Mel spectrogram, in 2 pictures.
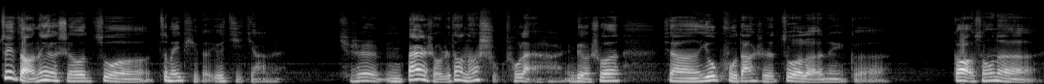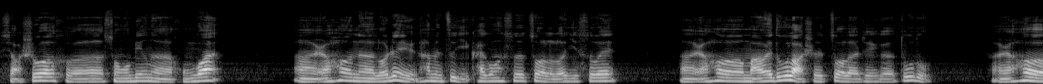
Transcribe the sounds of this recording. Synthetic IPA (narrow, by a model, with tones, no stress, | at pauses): t͡swe˥˩ɪt͡sɑ˨˩ʊna˥˩ɪɡə˩ʂɻ̩˧˥xo˧ʊt͡swɔ˥˧t͡sɹ̩˥˩me˧˥ɪt̪ʰi˨˩d̪ə̰˦jo̰˧˥ʊt͡ɕi˨˩t͡ɕja̰˥nə˧ | t͡ɕʰi˧˥ʂɻ̩˧˥n̩i˨˩pa˥n˧ʂɻ̩˧˥˩ʊʈ͡ʂɻ̩˥t̪ʰo˥˩nɤ˧˥ŋʂu˨˩ʈ͡ʂʰu˥la˧˥ɪxa˧n˧˩pi˨˩ɻu˥ʂwɔ˥ | ɕjɑ˥˧ŋjo˥ʊkʰu˥˩t̪ɑ˥ŋʂɻ̩˧˥t͡swɔ˥˩lə˩ne˥˩ɪɡ̥ə̰˩ | kɑ˥˩ʊsʊ˥ŋd̪ə˨˩ɕjɑ˨˩ʊʂwɔ˥xɤ˧˥sʊ˥ŋʊ˧˥pi˥ŋd̪ə˨xʊ˧˥ŋkwa˥n | ə˥˧ɻa˧˥nxo˥˩ʊnə˩lwɔ˧˥ʈ͡ʂə˥˩ny˨˩t̪ʰa˥mə˨nt͡sɹ̩˥˩t͡ɕi˨˩kʰa˥ɪkʊ˥ŋsɹ̩˥t͡swɔ˥˩lə˩lwɔ˧˥t͡ɕi˥˩sɹ̩˥we˥ɪ | ə˥˧ɻa˧˥nxo˥˩ʊma˨˩we˥˩ɪt̪u˥lɑ˨˩ʊʂɻ̩˥t͡swɔ˥˩lə˩ʈ͡ʂɤ˥˩ɡə˩t̪u˥t̪u˥˩ | a˧ɻa˧˥nxo˥˩ʊ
